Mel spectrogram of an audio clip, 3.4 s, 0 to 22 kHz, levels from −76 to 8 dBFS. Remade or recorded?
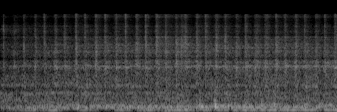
remade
